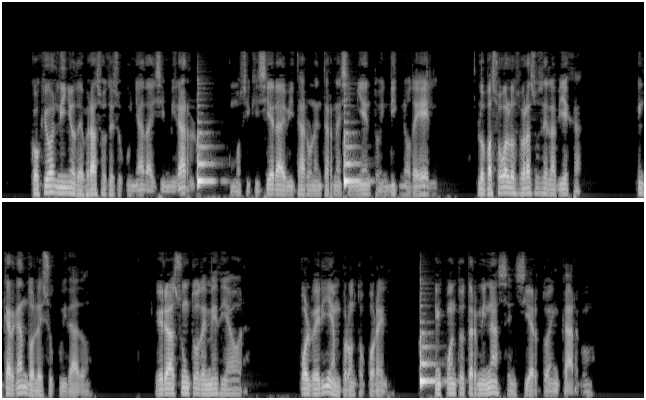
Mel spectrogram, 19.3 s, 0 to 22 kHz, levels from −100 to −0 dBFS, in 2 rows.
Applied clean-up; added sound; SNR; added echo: classical method spectral subtraction.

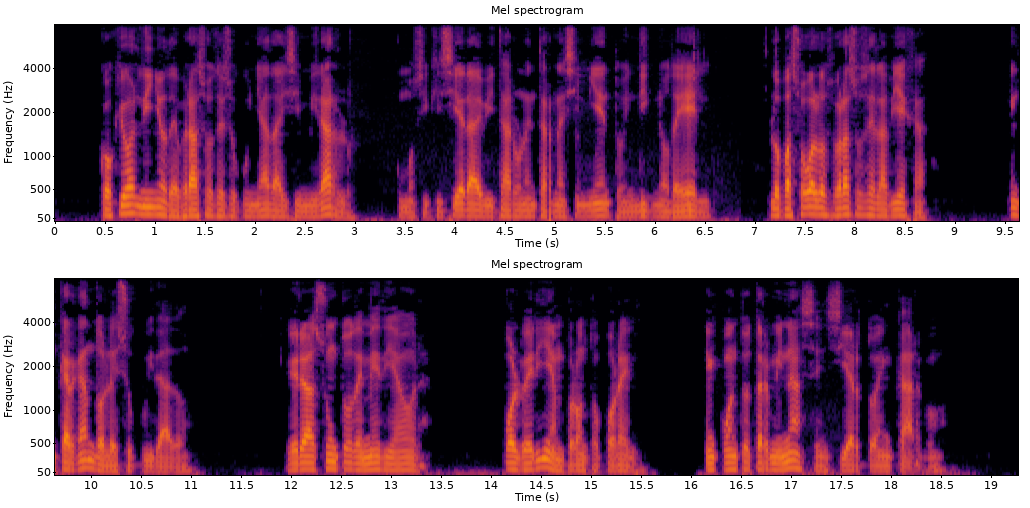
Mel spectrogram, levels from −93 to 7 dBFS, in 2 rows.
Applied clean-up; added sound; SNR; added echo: neural mask model Resemble Enhance denoiser.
